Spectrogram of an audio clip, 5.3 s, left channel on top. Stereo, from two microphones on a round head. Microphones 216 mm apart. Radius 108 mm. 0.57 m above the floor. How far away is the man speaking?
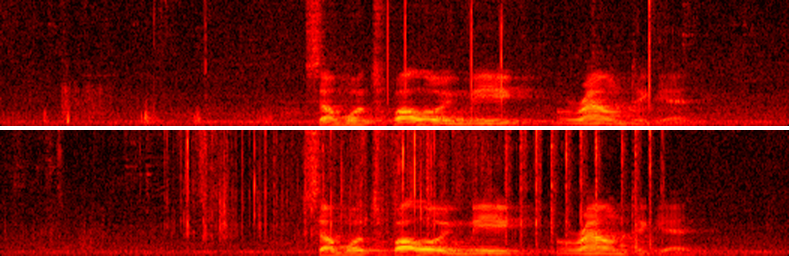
About 2 m.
